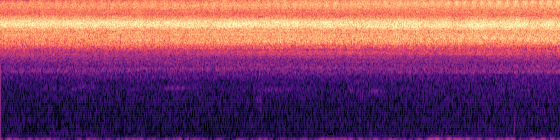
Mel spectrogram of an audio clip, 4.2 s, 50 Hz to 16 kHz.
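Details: Cicada chorus in summer, suburban Nisshin near Nagoya, Japan, early afternoon on 28 July 2021; a continuous shrill sizzling wall of sound holds steady at high pitch, with faint low street rumble beneath.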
